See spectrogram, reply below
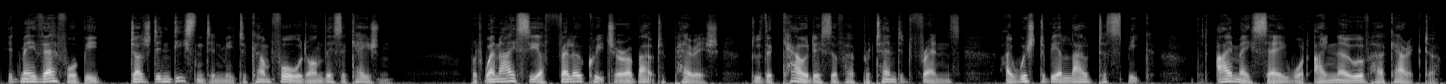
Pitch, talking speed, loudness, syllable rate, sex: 100 Hz, 200 wpm, -21 LUFS, 5.9 syllables/s, male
